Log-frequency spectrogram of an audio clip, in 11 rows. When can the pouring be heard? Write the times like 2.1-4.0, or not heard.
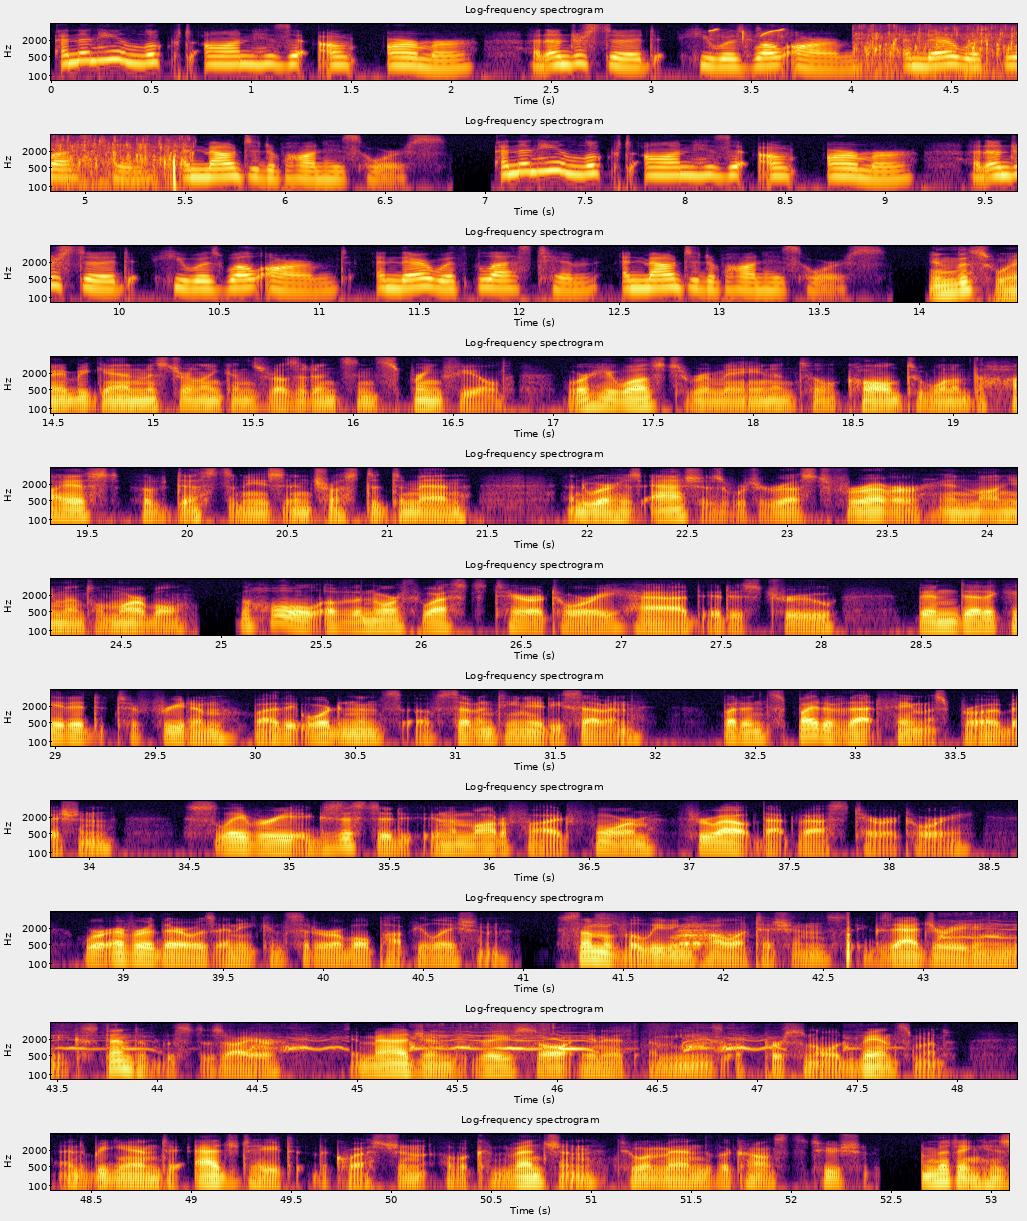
3.2-5.5.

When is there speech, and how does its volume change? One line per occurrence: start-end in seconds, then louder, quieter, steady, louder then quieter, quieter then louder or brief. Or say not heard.
0.1-53.0 steady.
